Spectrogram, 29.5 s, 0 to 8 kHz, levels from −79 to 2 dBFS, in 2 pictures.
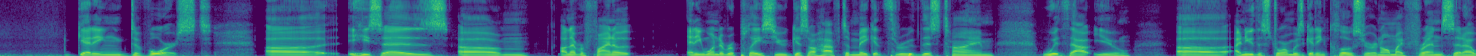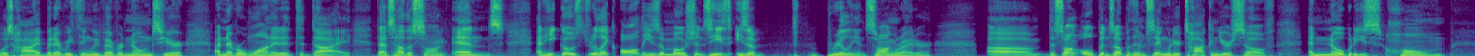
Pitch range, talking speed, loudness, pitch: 110-135 Hz, 175 wpm, -17 LUFS, 120 Hz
